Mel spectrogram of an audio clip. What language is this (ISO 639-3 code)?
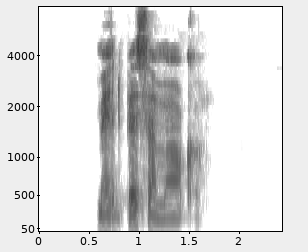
luo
